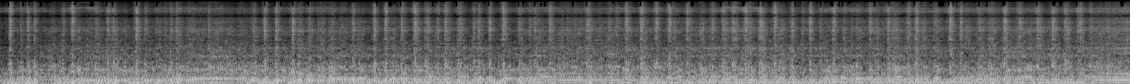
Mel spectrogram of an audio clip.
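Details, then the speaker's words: 1966 Puch Allstate two-stroke, first start in 48 years, throttle possibly hanging open: it catches straight away and holds a fast, busy rattle with small blips; runs steadily. "holy holy hell it runs and sounds"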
